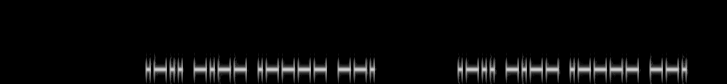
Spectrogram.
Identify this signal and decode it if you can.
Morse code, heard as a keyed tone, about 30 wpm, 700 Hz. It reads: LY1G LY1G
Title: DXCC-100 Call Signs - 4 Characters - Repeated 3x - 30wpm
